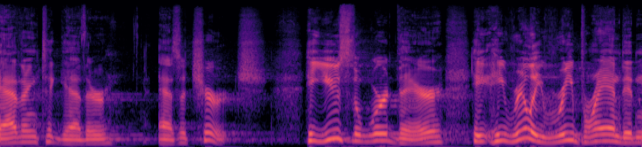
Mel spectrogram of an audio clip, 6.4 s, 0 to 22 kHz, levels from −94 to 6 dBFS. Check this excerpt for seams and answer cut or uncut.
uncut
